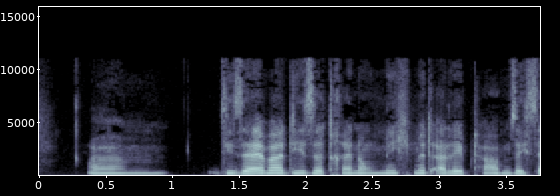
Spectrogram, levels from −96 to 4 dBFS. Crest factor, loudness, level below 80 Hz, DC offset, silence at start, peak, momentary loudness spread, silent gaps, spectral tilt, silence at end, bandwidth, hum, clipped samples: 20 dB; -25 LUFS; -58 dBFS; under 0.1%; 0.35 s; -6 dBFS; 18 LU; none; -3.5 dB/octave; 0 s; 11.5 kHz; none; under 0.1%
